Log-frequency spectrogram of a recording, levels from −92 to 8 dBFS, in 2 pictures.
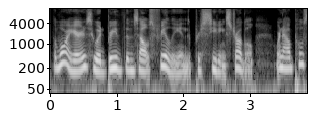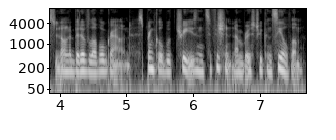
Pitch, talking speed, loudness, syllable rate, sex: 185 Hz, 225 wpm, -18 LUFS, 6.2 syllables/s, female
